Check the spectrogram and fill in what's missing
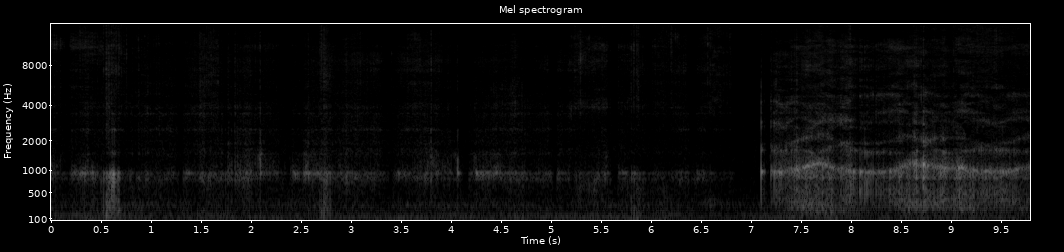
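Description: A wooden stick scratches and taps along the side wall and flat bottom of a small, round vintage cardboard paper fastener box. Quiet, dry scraping runs under a steady faint tone near 1 kHz, with occasional light taps. After about seven seconds, the scratching turns louder, denser and rougher until the end.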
